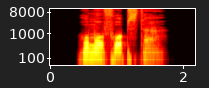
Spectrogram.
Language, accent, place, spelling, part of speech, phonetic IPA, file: German, Germany, Berlin, homophobster, adjective, [homoˈfoːpstɐ], De-homophobster.ogg
- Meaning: inflection of homophob: 1. strong/mixed nominative masculine singular superlative degree 2. strong genitive/dative feminine singular superlative degree 3. strong genitive plural superlative degree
